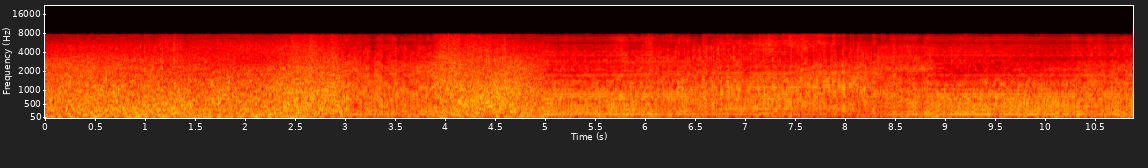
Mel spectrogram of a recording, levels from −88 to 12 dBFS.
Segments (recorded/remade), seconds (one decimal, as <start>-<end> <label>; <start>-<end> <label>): 0.0-3.0 recorded; 3.0-3.9 remade; 3.9-5.0 recorded; 5.0-10.9 remade

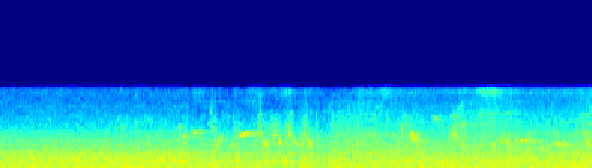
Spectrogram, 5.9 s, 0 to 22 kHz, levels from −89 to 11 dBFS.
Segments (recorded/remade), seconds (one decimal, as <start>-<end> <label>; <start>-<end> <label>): 0.0-1.9 recorded; 1.9-3.8 remade; 3.8-5.9 recorded

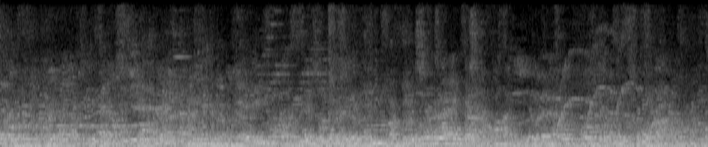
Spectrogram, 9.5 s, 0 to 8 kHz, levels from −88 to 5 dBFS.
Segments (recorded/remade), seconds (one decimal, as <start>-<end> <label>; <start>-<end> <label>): 0.0-6.0 recorded; 6.0-7.3 remade; 7.3-7.7 recorded; 7.7-8.5 remade; 8.5-9.5 recorded

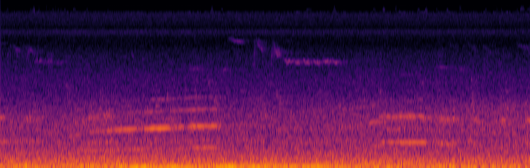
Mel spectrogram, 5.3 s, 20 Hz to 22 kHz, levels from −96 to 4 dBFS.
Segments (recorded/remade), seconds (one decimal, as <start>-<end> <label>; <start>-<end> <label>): 0.0-0.5 remade; 0.5-1.6 recorded; 1.6-5.3 remade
